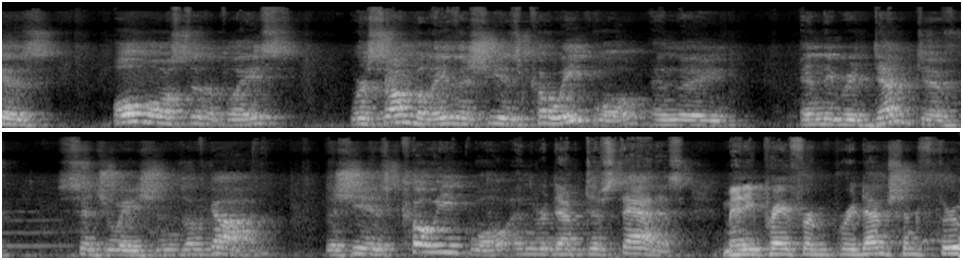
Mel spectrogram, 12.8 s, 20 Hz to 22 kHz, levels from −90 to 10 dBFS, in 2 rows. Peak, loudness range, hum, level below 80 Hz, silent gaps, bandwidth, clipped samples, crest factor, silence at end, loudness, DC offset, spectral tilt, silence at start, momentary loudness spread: -4 dBFS; 4 LU; none; -60 dBFS; none; 18 kHz; under 0.1%; 20 dB; 0 s; -24 LUFS; under 0.1%; -4.5 dB/octave; 0 s; 13 LU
